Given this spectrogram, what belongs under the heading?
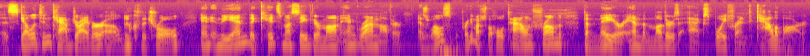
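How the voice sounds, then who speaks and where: A man talks casually as a podcast co-host. His voice has an average male pitch. He banters in a wry way. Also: normal speed, hardly any pauses, sharp tone. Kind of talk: casual comic chat and film recap.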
